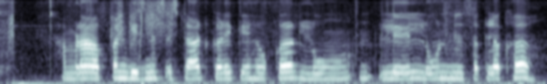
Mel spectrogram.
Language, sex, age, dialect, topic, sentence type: Magahi, female, 31-35, Western, banking, question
